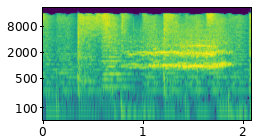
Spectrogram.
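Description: Film background score with a steady low pulse; about a second in, a high wavering screech joins it and cuts off just before the end.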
